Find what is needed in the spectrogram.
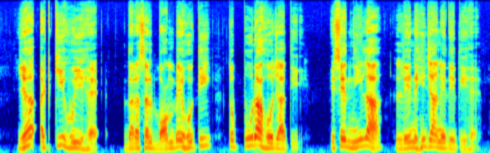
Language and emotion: Hindi, neutral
